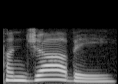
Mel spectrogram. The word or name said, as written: Panjabi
